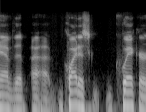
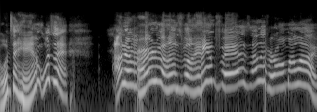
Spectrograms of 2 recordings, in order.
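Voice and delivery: high-pitched Southern lady, amused; Southern Birmingham accent. Retold or imitated. Retelling the Cracker Barrel lady in a Southern accent. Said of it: "lovely Birmingham, uh, accent".

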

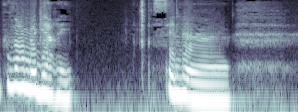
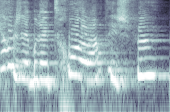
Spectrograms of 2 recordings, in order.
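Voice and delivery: higher, laughing envious gush; imitating Elsa; 8 semitones higher than usual. Elsa wishing for her mother's hair, lightly imitated higher. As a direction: play the admiring girl. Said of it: "Elle me dit".

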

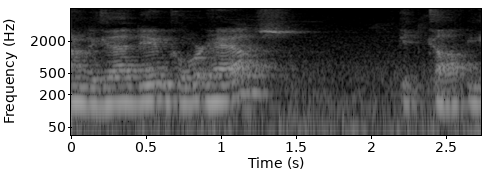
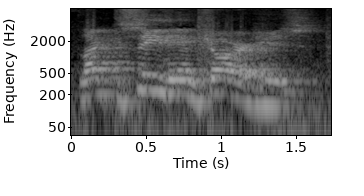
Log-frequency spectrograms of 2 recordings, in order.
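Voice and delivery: angry raised voice; 3 semitones higher than usual. Real, not acted. Detainee challenging officers over the charges, angry raised voice. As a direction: still heated, voice up. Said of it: "I raised my goddamn".

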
